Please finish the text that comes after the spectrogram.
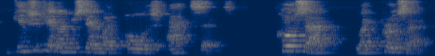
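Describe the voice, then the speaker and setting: A woman's voice: medium pitch, expressive, moderate pace, a bit bright. A woman business coach giving a live workshop, direct, blunt and playful as she gives feedback. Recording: very echoey room, mic far off.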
